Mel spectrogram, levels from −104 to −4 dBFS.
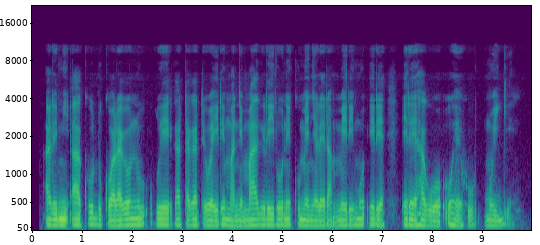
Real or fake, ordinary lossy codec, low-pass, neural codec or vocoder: real; none; 10.8 kHz; none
